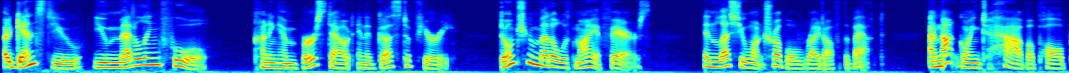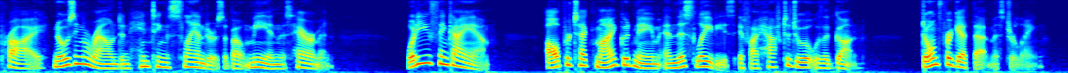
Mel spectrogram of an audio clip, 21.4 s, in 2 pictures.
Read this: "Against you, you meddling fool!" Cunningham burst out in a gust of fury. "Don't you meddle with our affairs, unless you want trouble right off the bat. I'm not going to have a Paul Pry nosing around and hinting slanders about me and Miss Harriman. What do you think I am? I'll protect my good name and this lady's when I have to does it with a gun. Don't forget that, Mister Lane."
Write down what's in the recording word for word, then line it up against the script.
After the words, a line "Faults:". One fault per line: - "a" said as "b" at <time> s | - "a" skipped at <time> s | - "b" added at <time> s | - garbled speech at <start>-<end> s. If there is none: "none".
"Against you, you meddling fool!" Cunningham burst out in a gust of fury. "Don't you meddle with my affairs, unless you want trouble right off the bat. I'm not going to have a Paul Pry nosing around and hinting slanders about me and Miss Harriman. What do you think I am? I'll protect my good name and this lady's if I have to do it with a gun. Don't forget that, Mister Lane."
Faults:
- "our" said as "my" at 5.8 s
- "when" said as "if" at 18.1 s
- "does" said as "do" at 18.6 s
